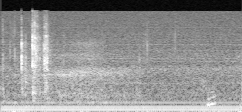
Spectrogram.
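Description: A few quick keystrokes on a computer keyboard in the first half second, then a faint steady low electrical hum.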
